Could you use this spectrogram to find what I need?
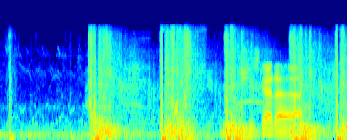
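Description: A pistol fires several loud, sharp shots in quick succession.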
